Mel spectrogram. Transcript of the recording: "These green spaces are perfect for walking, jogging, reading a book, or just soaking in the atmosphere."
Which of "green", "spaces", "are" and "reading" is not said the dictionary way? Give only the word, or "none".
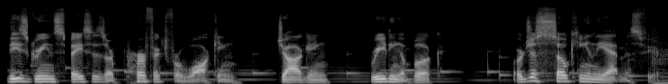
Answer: none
